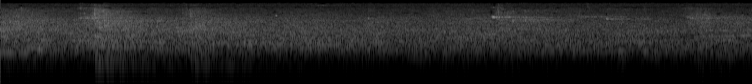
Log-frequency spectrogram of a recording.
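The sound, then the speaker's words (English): A basketball is dribbled on the court during a game: a few dull bounces over a steady background wash. “Keegan going to dribble it out.”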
